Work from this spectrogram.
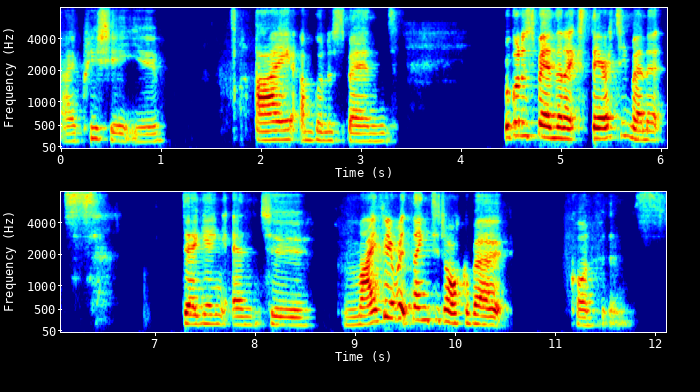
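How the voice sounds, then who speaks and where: With a west of Scotland accent, the speaker talks at a fairly slow pace in a bright, sharp tone, with big swings in loudness and long, frequent pauses. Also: woman, medium pitch for a woman, lively intonation. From Scotland, Ayrshire (Kilmarnock). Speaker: founder and event speaker. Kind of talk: keynote talk at online event. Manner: animated.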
